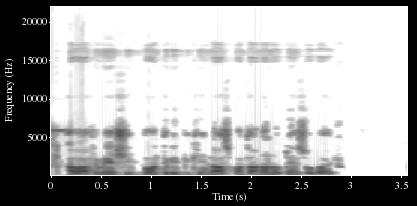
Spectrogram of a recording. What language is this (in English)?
Nigerian Pidgin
